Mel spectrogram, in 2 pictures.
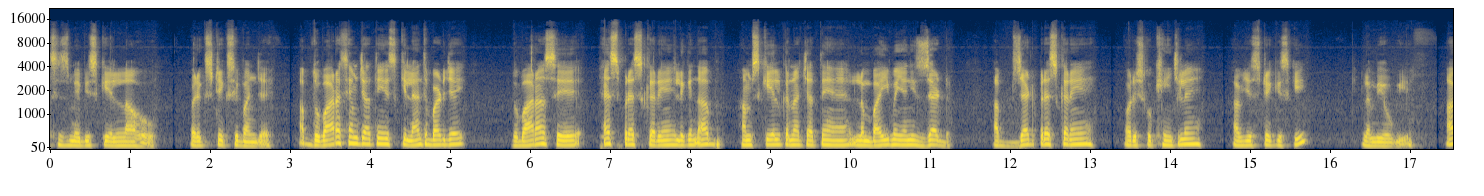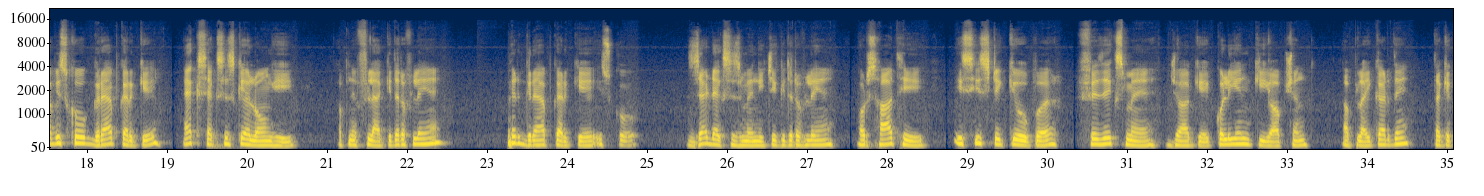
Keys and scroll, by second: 7.0 s, 9.4 s, 12.3 z, 19.0 g, 19.6 x, 23.6 g, 25.6 z.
